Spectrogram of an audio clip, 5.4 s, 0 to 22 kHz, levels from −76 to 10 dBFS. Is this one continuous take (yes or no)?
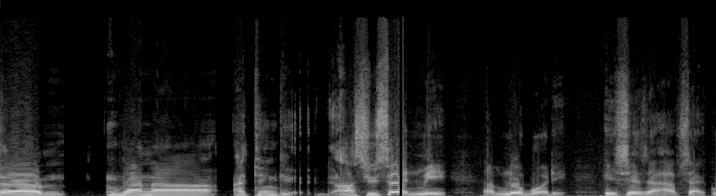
no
